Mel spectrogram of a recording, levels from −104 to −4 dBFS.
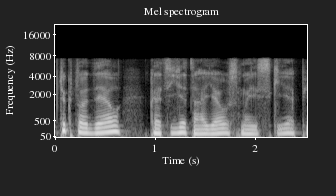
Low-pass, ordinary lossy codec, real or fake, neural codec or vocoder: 7.2 kHz; AAC, 64 kbps; real; none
